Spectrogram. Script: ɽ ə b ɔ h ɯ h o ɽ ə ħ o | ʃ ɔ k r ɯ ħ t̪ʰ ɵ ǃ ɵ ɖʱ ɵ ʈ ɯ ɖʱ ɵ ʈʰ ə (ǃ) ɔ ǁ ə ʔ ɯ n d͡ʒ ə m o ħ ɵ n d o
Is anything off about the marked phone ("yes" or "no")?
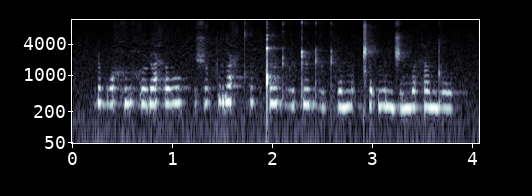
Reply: yes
